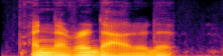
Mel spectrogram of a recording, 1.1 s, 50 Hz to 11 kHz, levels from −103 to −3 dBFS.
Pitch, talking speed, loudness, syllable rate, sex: 95 Hz, 215 wpm, -17 LUFS, 8.0 syllables/s, male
